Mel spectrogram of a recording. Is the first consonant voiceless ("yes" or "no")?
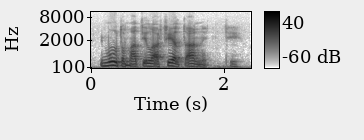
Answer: no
